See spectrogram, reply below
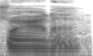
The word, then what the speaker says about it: Drogheda: And an even more wonderful place is the city of Drogheda, even though it's spelled Drogheda, but it's pronounced Drogheda.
